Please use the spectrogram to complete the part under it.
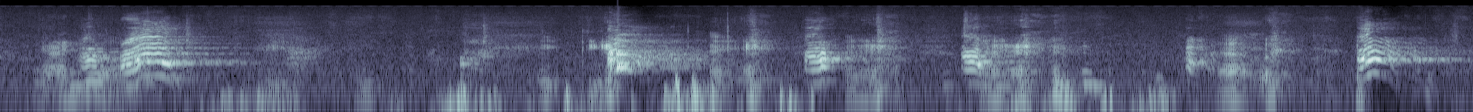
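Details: Two house French Bulldogs, John and his sister Bon, compete for the attention of a visiting younger brother, giving a run of short, high, nasal yips and whiny yelps spaced about a second apart, mixed with human chatter and laughter.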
